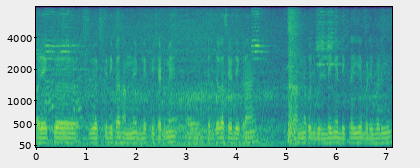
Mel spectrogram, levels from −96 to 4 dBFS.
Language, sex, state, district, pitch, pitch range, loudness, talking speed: Hindi, male, Chhattisgarh, Raigarh, 105 Hz, 100-105 Hz, -18 LUFS, 210 wpm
